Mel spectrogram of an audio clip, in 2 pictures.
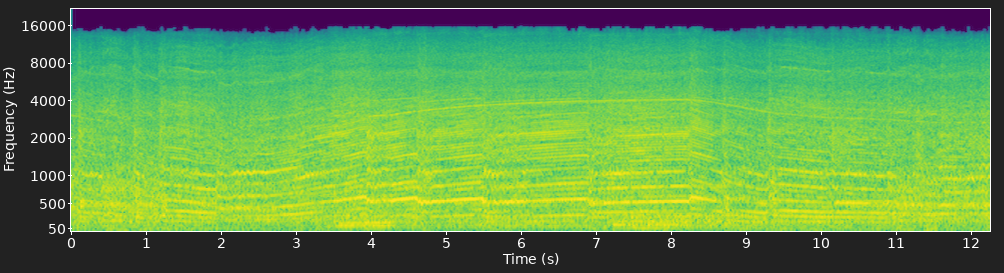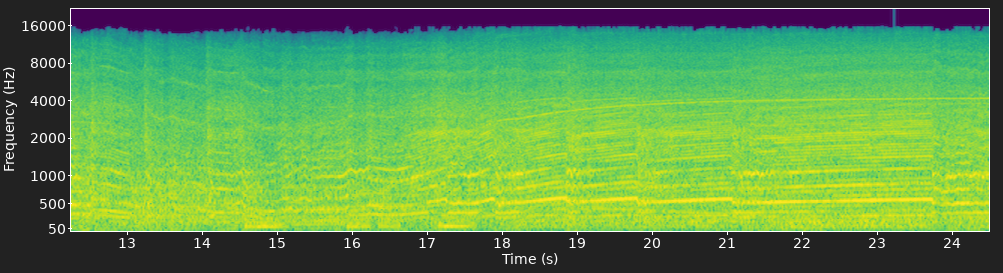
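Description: A racing car engine screams at high revs, rising through the gears and dropping as it slows for corners.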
